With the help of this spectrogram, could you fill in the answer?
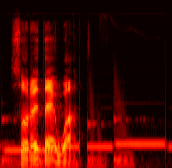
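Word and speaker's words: それでは: By the way, sore unaccented, and so the accent would actually be in this case on the de, because actually when we have this, and also dewa on its own, the accent is on the first particle.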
